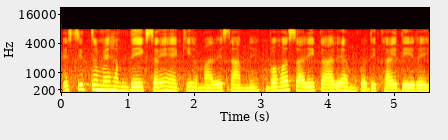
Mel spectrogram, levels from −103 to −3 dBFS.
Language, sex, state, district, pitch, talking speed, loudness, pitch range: Hindi, female, Jharkhand, Jamtara, 170 Hz, 175 wpm, -18 LUFS, 150-185 Hz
